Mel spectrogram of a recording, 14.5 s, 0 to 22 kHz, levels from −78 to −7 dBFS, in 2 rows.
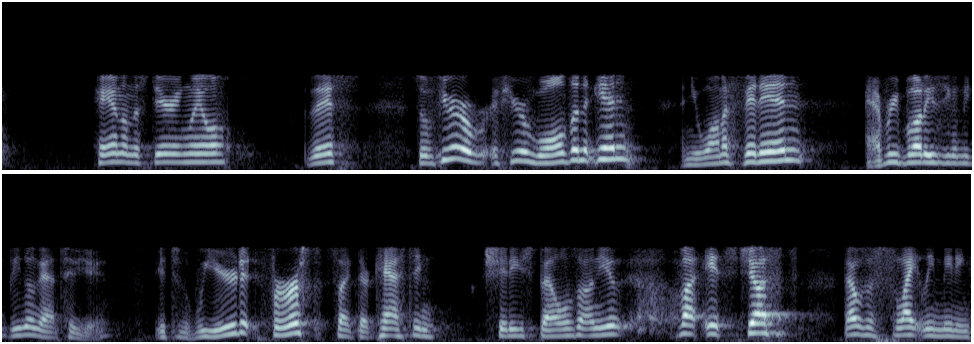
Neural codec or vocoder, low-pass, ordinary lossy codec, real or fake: codec, 16 kHz in and 24 kHz out, 0.9 kbps, LongCat-Audio-Codec, fine tuned four codebook decoder; 3.6 kHz; Opus, 24 kbps; fake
